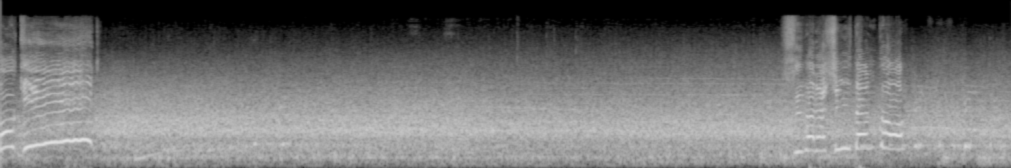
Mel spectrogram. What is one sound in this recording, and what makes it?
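A large crowd in a stadium cheers and roars loudly.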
